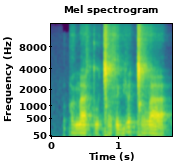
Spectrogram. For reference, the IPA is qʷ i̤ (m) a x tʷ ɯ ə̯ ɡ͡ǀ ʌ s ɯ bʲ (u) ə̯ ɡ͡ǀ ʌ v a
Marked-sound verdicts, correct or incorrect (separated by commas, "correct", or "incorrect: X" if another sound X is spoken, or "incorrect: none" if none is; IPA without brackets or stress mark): correct, incorrect: o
